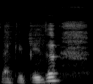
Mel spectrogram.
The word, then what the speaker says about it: incipit: Alors, ça, c'est où l'incipit, hein, la latine on prononce l'incipit, donc l'incipit, et puis nous allons, si vous voulez, la situation initiale, et on passe maintenant aux péripéties.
